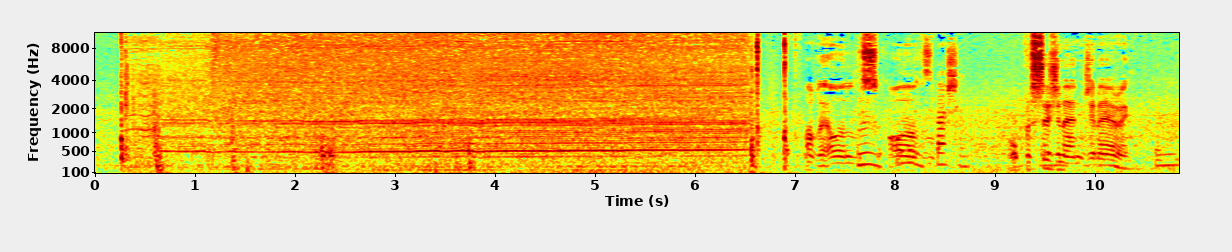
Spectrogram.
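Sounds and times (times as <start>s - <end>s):
car automatic sunroof servo motors whirring: 0.3s - 6.6s
speech: 7.1s - 10.8s.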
